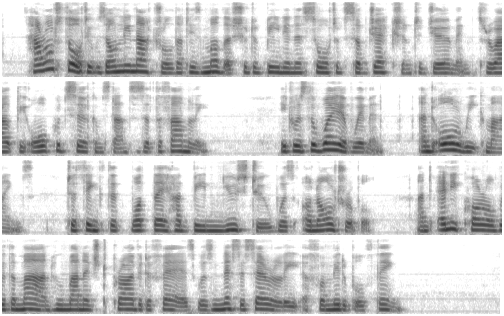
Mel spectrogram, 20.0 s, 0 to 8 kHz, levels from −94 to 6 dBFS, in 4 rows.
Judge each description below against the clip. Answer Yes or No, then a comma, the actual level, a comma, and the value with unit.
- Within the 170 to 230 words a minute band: Yes, average, 185 wpm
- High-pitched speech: Yes, high, 195 Hz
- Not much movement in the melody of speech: Yes, narrow, 2.3 semitones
